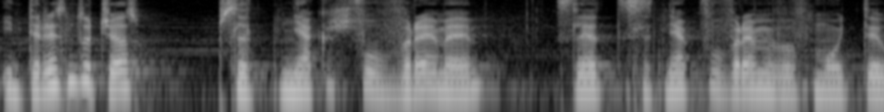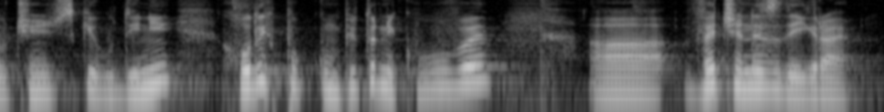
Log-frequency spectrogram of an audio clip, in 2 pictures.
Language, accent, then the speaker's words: Bulgarian; Plovdiv, Plovdiv Province, Bulgaria; съм от Пловдив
